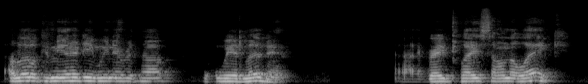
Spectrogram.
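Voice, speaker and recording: An older man speaking at a school board meeting, emotional and tearful, rambling with many pauses and fillers. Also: on the high side, flat delivery, dark tone. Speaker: parent addressing school board. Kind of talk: public comment at a meeting. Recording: echoey meeting room.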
